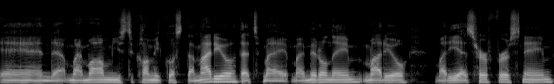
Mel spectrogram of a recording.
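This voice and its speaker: Recorded very cleanly over a silent background, the sound dry and close with no echo, a man speaks at a moderate pace in a fairly low pitch. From California, Atwater (rural Central Valley). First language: Spanish. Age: 50s. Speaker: school superintendent. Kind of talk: interview. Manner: halting, many fillers.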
